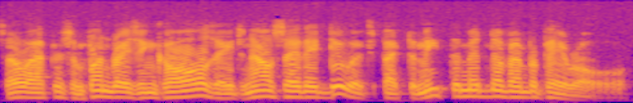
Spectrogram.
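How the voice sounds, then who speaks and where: An American man reads the news as a radio anchor. His pitch is middling, and the sound is a thin, lo-fi 1970s broadcast. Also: lively intonation, a little fast. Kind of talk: scripted news reading.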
